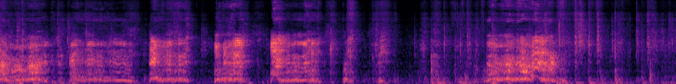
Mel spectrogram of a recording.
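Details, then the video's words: Cardigan Welsh Corgi playing with another dog, making fierce, dramatic growling and snarling in repeated harsh bursts of about a second, broken by brief pauses; described as all bark and no bite. "She makes sound like murder."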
